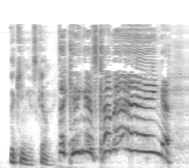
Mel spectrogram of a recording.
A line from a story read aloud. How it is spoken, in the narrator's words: your one single urge is to scream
